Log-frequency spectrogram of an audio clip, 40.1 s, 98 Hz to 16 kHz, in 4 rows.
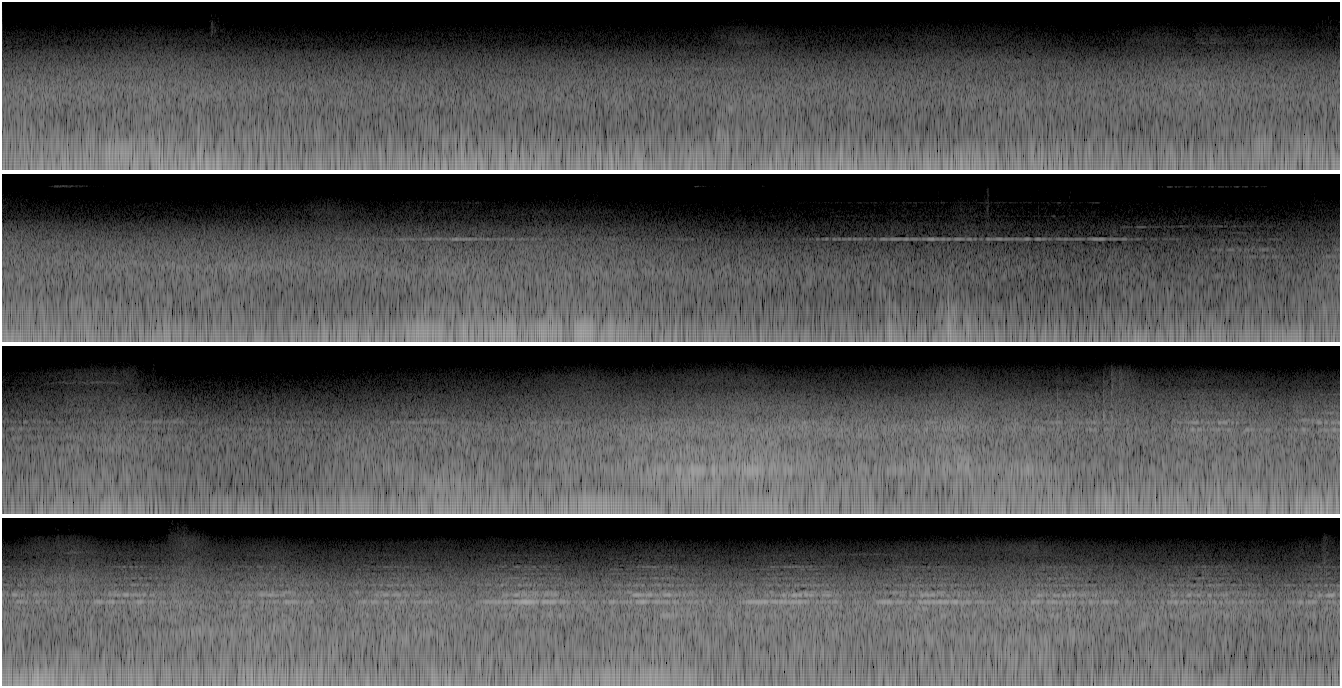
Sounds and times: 0.0s Traffic 40.1s

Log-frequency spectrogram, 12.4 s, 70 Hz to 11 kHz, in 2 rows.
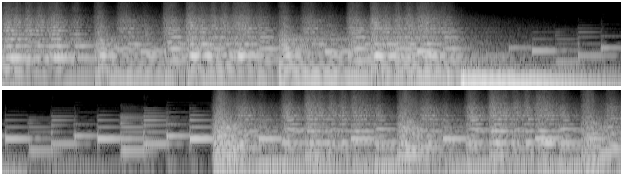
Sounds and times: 0.0s strings 6.7s
2.8s timpani 6.9s
8.3s strings 12.3s

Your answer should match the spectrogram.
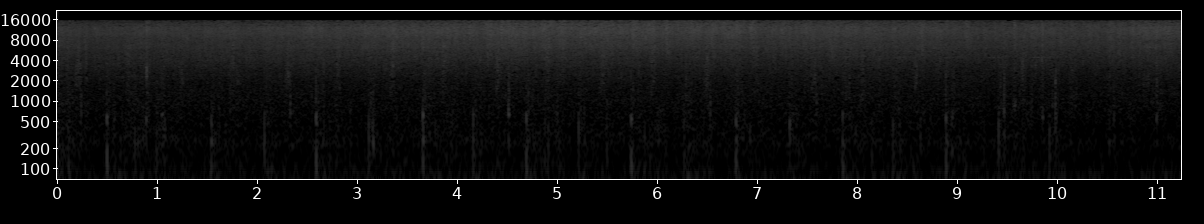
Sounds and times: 0.0s Walking on tarmac road 11.2s

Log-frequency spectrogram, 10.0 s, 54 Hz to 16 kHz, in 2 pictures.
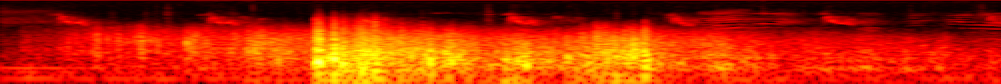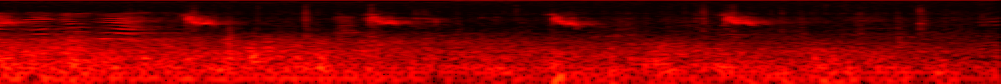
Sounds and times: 0.2s loud crack 4.8s

